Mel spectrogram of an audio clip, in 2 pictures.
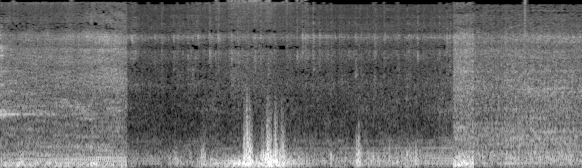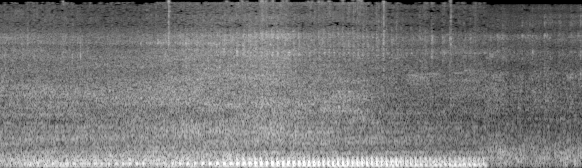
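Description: A motor vehicle engine running with a low rumble. It cuts off abruptly about a second and a half in, with a few short louder sounds around three seconds. It comes back at about six seconds, swells to its loudest around eleven seconds and drops away just before the end.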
